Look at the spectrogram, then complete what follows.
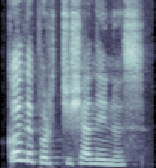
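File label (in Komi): кӧні пӧрччысяніныс, Komi, female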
